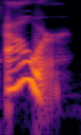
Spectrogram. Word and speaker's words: hour: And another surprise, an hour, because the H is silent and it sounds like hour.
